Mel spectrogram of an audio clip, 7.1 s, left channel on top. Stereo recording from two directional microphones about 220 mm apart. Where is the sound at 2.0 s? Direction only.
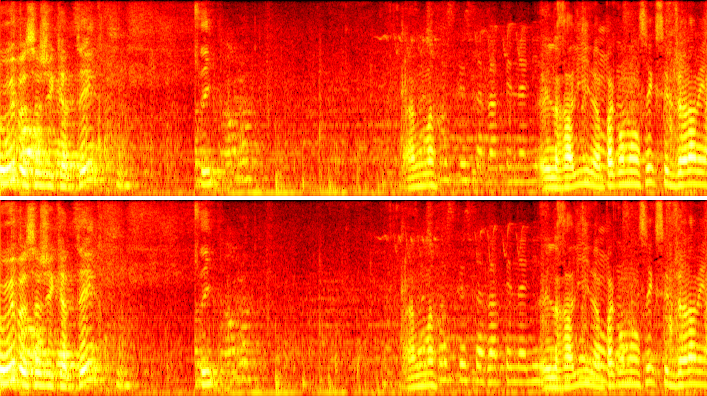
40° right (ahead or behind).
